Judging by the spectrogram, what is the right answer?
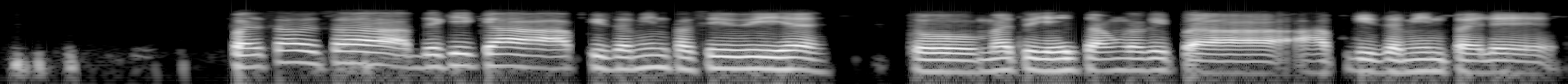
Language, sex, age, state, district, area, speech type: Urdu, male, 18-30, Uttar Pradesh, Azamgarh, rural, conversation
